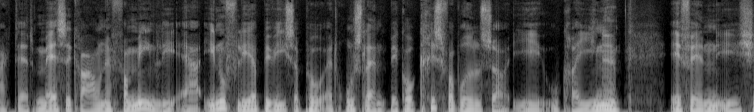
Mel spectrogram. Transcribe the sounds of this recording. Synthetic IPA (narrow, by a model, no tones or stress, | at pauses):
ɡ̥̚d̥æd̥mæsəɡ̥ʁɑ̈ʊnəfɒ̽me̝̰nəliʔæɐʔe̝nufle̝ːɐb̥e̝ʋḭːsɐpʰɒ̽ʔæd̥ʁuslæn̰b̥e̝ɡ̥ɒ̰ːkʰʁisfɒ̽b̥ʁyðˠl̩sɐiukʰʁɑ̈inə | efeniɕ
